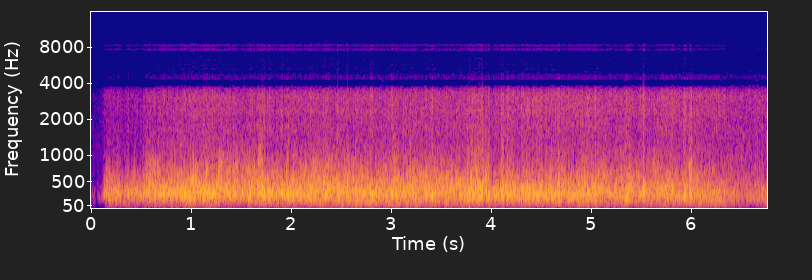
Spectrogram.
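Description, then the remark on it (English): Pacific Ocean waves, heard through a phone turned toward the ocean, make a loud, steady roaring wash that rumbles on for several seconds with only slight swells in volume, slightly muffled and with no voices. “And with that, I'd like to turn the phone that I'm on towards the great Grand Pacific Ocean and let you hear a little bit of the flow for just a moment before we close the show.”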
